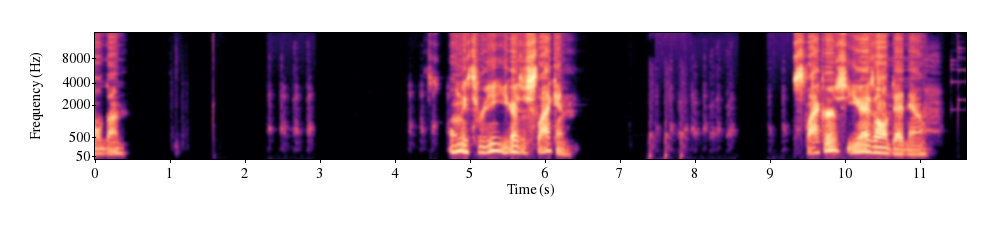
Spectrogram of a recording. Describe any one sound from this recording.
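Chickens cluck softly in short bursts.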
